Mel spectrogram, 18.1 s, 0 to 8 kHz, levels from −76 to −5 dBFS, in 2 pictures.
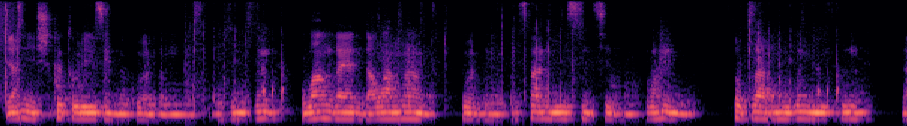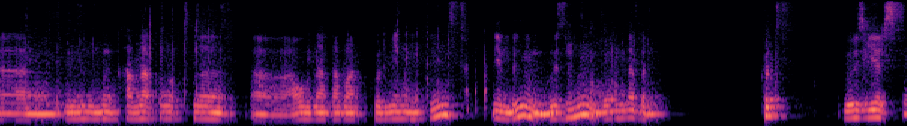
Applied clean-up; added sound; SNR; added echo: neural mask model RNNoise.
